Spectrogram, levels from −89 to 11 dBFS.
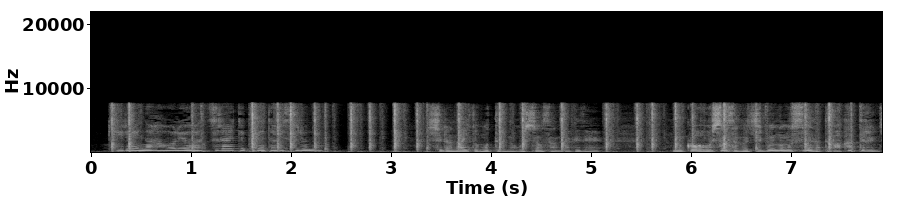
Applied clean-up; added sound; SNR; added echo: none; Typewriter; 0 dB; reverberation time 0.5 s.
